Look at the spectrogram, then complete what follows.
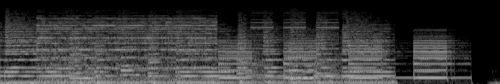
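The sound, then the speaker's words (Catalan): A loud, harsh electronic alarm rings continuously for about four seconds, its buzzing tones shifting in pitch, then cuts off abruptly. No one speaks over it. “Ja està, no era per si estàveu dormits o el que sigui, és com un despertador, perquè estigueu alerta.”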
